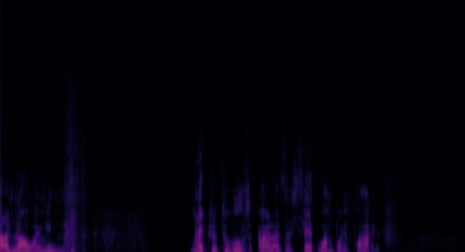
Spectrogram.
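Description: A man lectures through a microphone, speaking calmly with pauses.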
